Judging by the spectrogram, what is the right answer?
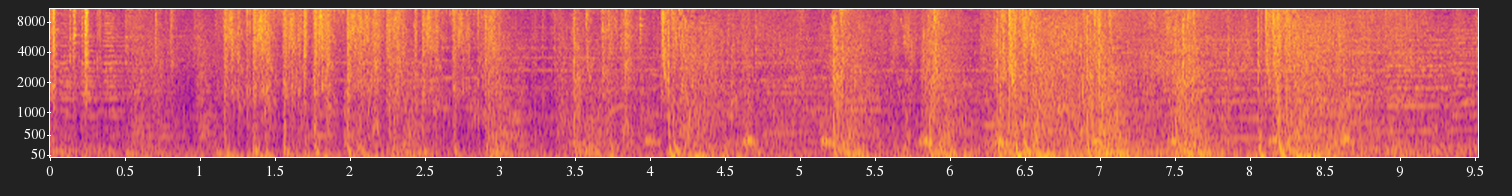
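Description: Rapid bursts of gunfire from a shooter video game, dense repeated shots and impacts over a loud, busy soundscape with a faint voice underneath.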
